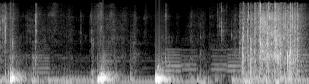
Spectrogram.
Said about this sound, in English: We'll get you three cards from this deck.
